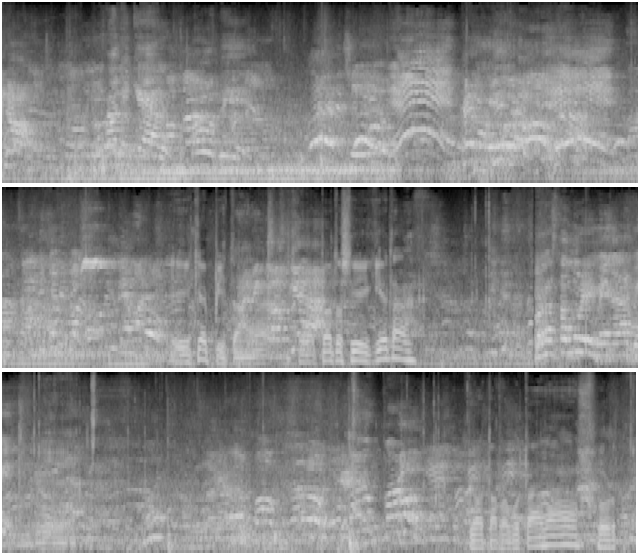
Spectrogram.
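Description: Several men talk and call out with animation close by, outdoors.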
